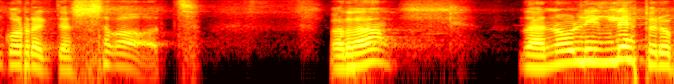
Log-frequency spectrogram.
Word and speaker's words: Sabaoth: Yahvé Sabaoth, así con la pronunciación correcta, Sabaoth, ¿verdad?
